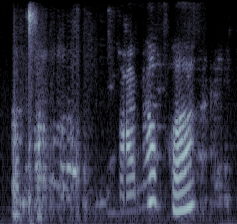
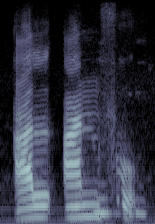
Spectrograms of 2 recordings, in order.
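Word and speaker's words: الأنفُ: হচ্ছে যে লাগবে না আনাফা আনুফা আনু নাকি আল আনফু ফা এর উপরে পেশ আছে আল আনফু আল আনফু আল আনফু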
